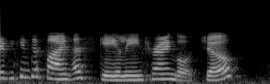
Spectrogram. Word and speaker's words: scalene: be looking at that size okay this is pronounced scalene how many raise your hand if you ever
